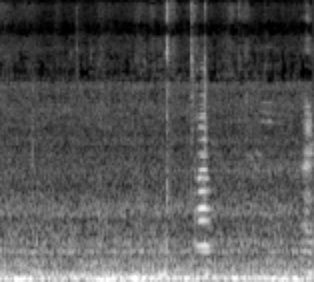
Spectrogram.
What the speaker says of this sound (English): And you've upgraded your horn also.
